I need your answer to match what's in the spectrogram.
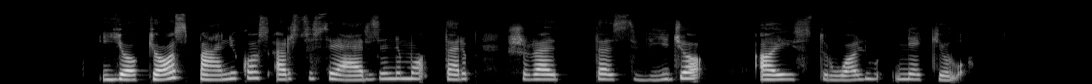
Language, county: Lithuanian, Vilnius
